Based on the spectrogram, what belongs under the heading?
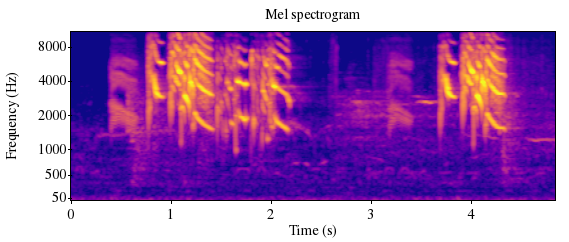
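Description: White-headed buffalo weaver giving two bursts of harsh, chattering squawks mixed with squeaky notes, each lasting about a second and a half; no other sounds stand out.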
